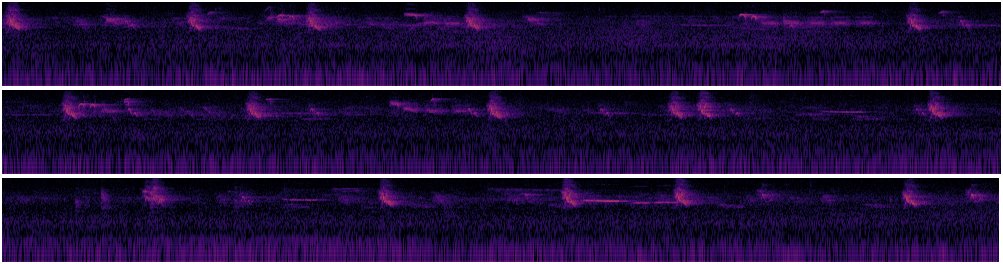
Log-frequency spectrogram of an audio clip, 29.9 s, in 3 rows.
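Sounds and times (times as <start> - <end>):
small bird chirping: 20.7 - 29.9.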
